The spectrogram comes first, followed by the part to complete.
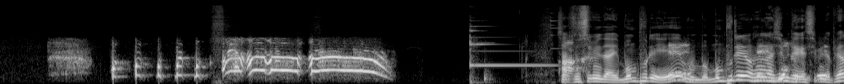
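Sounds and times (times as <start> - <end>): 
human voice imitating a rooster crowing in the morning: 2.1 - 4.0
bell struck lightly: 4.7 - 6.0
speech: 5.6 - 8.4.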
